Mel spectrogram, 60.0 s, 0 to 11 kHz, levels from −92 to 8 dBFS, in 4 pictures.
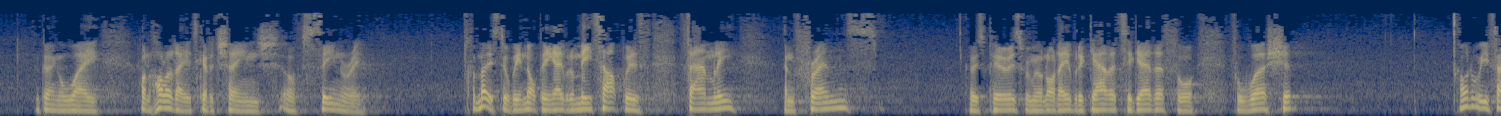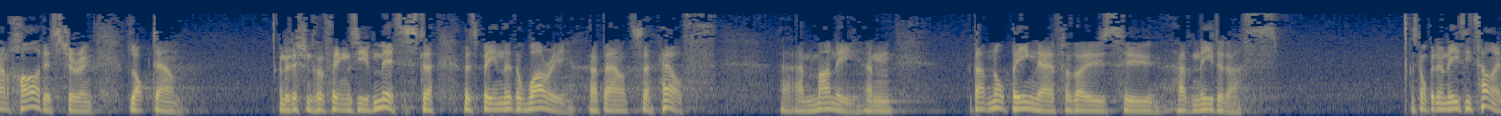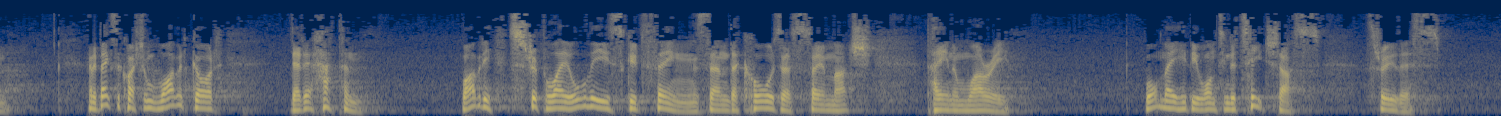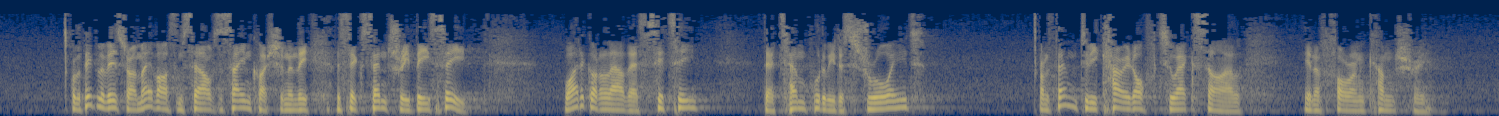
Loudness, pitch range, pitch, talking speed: -21 LUFS, 110-150 Hz, 130 Hz, 160 wpm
